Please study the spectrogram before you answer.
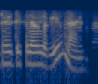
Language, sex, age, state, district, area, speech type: Sindhi, female, 45-60, Rajasthan, Ajmer, urban, conversation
